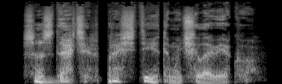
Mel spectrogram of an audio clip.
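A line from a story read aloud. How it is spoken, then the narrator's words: Sighing. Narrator (Russian): вздохнула Наре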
